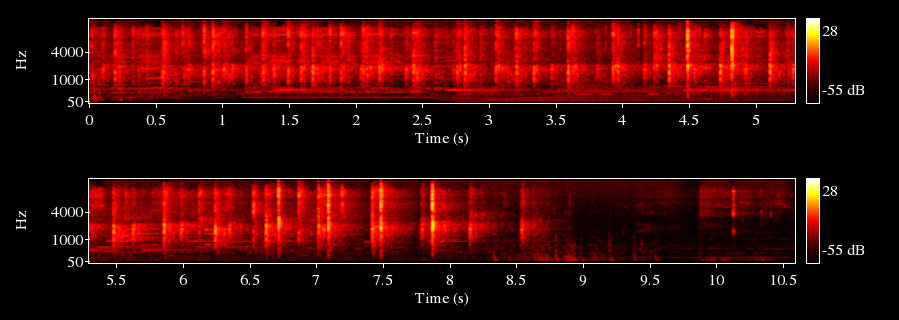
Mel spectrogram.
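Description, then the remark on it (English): An audience claps their hands to the Lord together, a dense crackle of many hands over sustained low musical chords, the clapping growing sparser and fading out near the end. “Come on, let's clap our hands one more time if you can under the Lord, and you may be seated.”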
